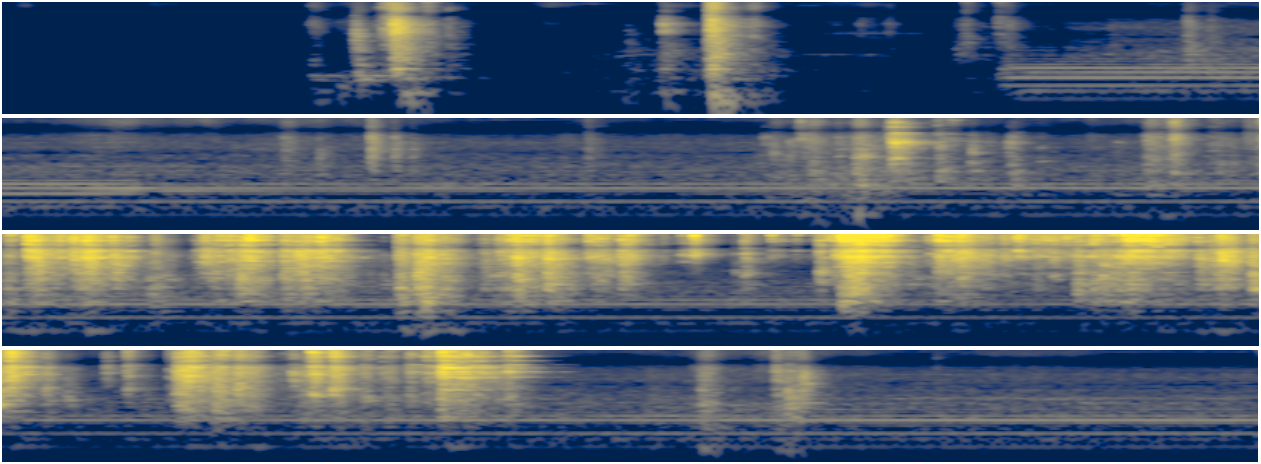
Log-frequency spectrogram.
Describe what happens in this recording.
The phone was placed on the kitchen counter. I started the microwave, opened a drawer, and handled dishes and cutlery. Several sounds occur close together.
